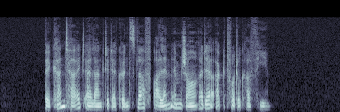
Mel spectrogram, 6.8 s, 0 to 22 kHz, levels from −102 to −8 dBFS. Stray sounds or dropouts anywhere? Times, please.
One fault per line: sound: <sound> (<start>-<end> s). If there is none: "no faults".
sound: dropout (3.0-3.1 s)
